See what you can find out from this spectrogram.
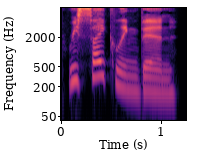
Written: recycling bin

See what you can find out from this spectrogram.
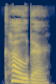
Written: coder

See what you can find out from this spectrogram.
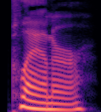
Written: planner

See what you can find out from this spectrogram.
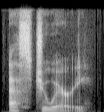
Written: estuary

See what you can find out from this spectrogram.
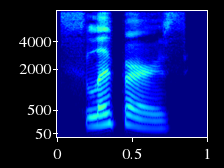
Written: slippers

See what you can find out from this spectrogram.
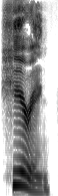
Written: hearing

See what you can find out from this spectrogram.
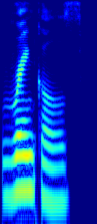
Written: wrinkles

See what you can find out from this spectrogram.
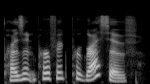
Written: present perfect progressive

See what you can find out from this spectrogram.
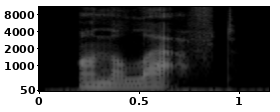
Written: on the left

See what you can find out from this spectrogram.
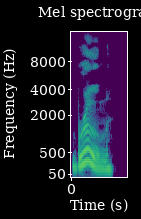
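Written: broom

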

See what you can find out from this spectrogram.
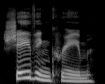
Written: shaving cream

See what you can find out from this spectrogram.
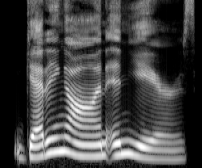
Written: getting on in years

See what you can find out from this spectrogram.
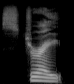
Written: straight

